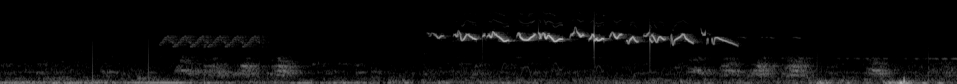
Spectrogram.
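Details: Ultramarine grosbeak singing live: after a short buzzy trill, a phrase of about three seconds of clear, high, warbling whistled notes rising and falling in quick succession, over low background rumble.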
